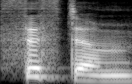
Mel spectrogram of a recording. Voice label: "system", female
